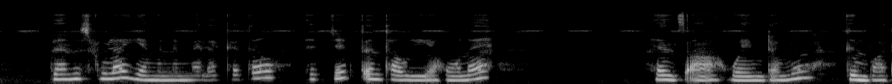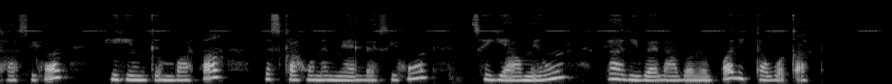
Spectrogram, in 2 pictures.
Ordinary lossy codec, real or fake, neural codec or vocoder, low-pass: Opus, 32 kbps; real; none; 10.8 kHz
